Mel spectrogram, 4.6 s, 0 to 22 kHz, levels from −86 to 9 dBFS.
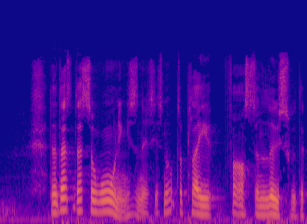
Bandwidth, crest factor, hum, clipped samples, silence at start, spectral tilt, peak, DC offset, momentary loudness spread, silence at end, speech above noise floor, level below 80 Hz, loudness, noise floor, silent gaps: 9.8 kHz; 18 dB; none; under 0.1%; 0 s; -5.5 dB/octave; -14 dBFS; under 0.1%; 11 LU; 0 s; 22 dB; -54 dBFS; -32 LUFS; -54 dBFS; none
